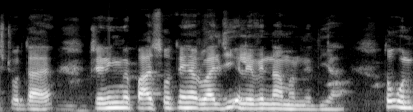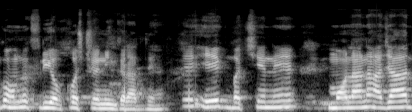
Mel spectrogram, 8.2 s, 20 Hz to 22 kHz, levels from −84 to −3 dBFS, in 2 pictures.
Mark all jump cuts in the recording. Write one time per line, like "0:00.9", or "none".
0:06.0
